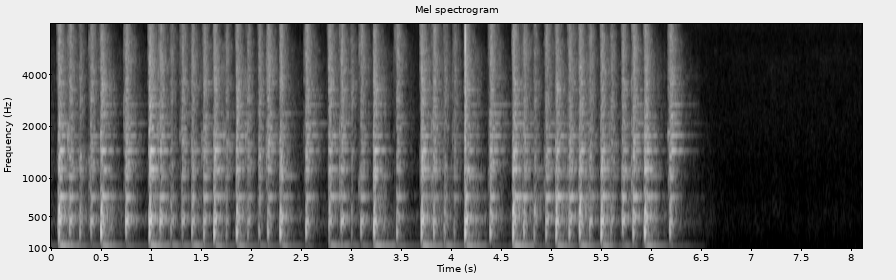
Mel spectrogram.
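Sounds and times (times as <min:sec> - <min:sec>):
new drumming patterns: 0:00.0 - 0:06.4.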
